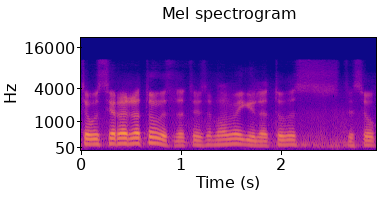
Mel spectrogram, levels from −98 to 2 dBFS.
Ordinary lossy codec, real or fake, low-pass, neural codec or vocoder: AAC, 64 kbps; fake; 10.8 kHz; codec, 24 kHz, 0.9 kbps, WavTokenizer, large speech release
